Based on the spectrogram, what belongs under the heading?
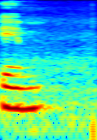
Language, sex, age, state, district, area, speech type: Bodo, female, 45-60, Assam, Kokrajhar, rural, read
